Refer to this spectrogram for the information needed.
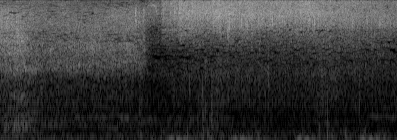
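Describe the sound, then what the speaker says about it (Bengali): Fish fries in plenty of oil in a wok, giving a steady, fairly loud sizzle and hiss that carries on without a break, with low bubbling underneath. "দেখো মাছ ভাজছে কেমনভাবে"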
